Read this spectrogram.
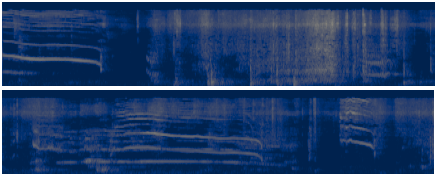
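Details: Kittens meowing for their mother: long drawn-out wavering cries, some held for over a second and sliding downward, overlapping from several kittens, with a burst of rustling or scratching in the middle.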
